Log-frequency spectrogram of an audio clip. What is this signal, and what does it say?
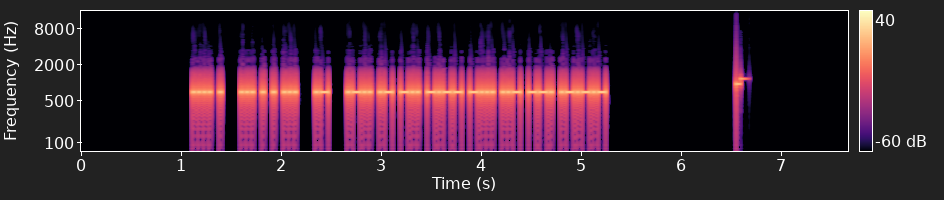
Morse code, heard as a keyed tone, about 44 wpm, 700 Hz. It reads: HE SEES A LADYBUG.
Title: Additional Easy Phrases 45wpm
